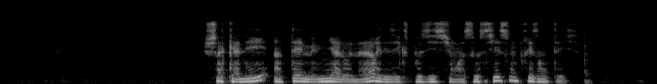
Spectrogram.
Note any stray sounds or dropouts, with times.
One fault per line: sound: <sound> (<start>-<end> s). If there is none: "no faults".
no faults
